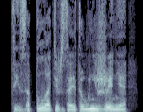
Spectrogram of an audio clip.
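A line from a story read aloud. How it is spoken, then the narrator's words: Growl. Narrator (Russian): прорычал он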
